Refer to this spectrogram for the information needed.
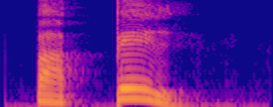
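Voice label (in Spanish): "papel", Spanish, female; UTENSILIOS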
